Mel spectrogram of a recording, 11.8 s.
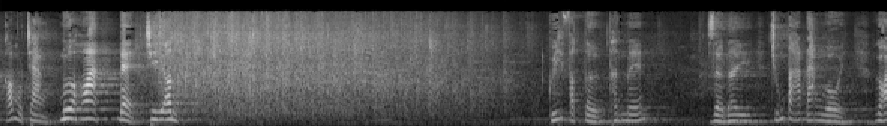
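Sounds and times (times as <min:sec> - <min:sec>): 
speech: 0:00.1 - 0:02.7, 0:07.3 - 0:08.8, 0:09.4 - 0:11.8
crowd applause: 0:02.1 - 0:07.2.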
